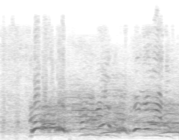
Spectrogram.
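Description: Several men shouting at once, a loud burst of overlapping yells that starts suddenly about half a second in and carries on, from players on the pitch reacting to a goalmouth chance.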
